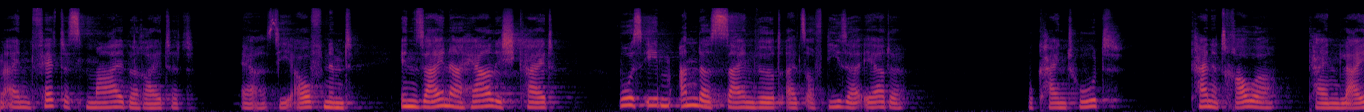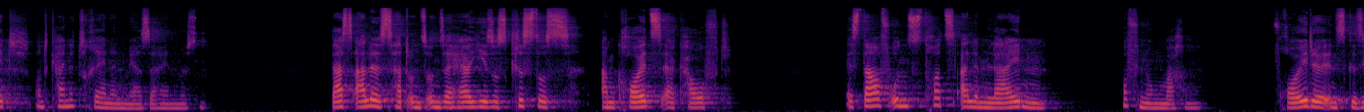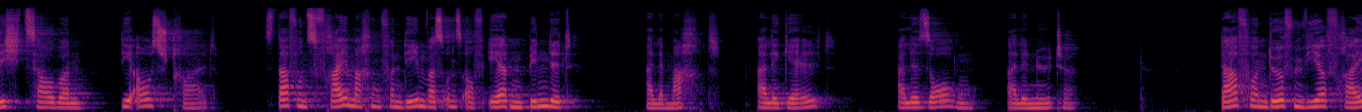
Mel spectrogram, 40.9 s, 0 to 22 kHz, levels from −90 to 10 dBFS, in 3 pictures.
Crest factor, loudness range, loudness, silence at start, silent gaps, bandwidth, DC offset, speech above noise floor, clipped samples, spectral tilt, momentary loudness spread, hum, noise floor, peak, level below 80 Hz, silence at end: 20 dB; 6 LU; -37 LUFS; 0 s; none; 16 kHz; under 0.1%; 44 dB; under 0.1%; -4.5 dB/octave; 14 LU; none; -80 dBFS; -18 dBFS; -80 dBFS; 0 s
